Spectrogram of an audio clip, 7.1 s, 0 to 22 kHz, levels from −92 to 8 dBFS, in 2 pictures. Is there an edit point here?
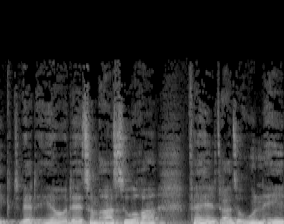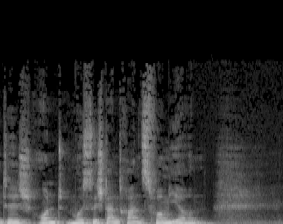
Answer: yes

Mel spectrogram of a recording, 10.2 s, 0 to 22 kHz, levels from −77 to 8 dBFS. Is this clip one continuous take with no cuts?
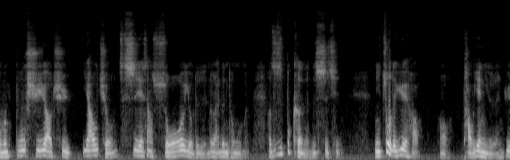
yes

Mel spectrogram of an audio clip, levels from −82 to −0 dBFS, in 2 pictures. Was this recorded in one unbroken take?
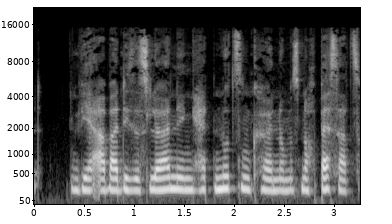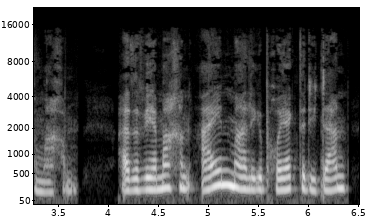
yes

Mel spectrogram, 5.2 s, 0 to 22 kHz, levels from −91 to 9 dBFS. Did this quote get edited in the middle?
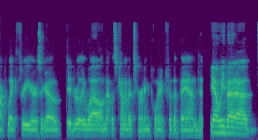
yes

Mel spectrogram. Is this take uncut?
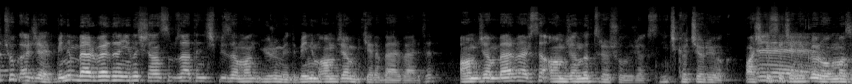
yes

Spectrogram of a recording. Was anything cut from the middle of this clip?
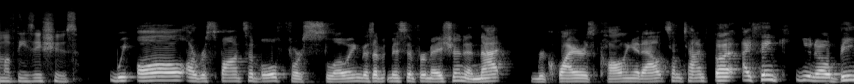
yes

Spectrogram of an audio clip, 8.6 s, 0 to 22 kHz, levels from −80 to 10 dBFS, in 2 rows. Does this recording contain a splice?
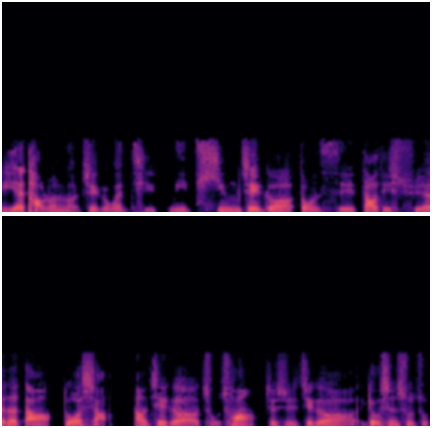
yes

